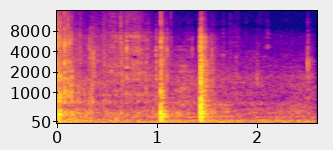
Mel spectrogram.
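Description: A plastic toy knocks down onto a hard surface.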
